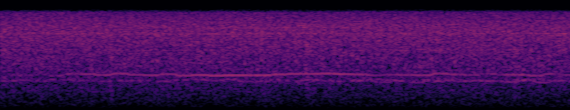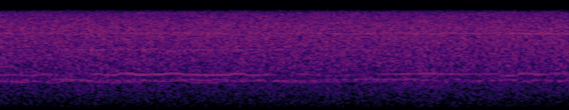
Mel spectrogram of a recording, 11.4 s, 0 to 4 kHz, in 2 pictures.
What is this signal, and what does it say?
FT8.
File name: IC-7100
